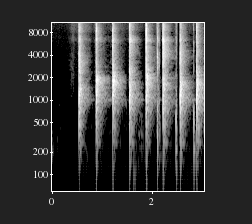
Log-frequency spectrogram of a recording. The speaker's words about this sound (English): I am standing and applauding. Do you understand?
